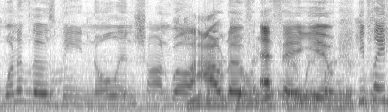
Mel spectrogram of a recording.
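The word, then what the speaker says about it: Schanuel: has always said that our last name is pronounced Shanwell. It is actually Shonwell.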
